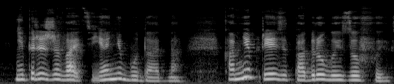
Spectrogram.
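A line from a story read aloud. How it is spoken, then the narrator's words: Plain. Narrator (Russian): сказала я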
